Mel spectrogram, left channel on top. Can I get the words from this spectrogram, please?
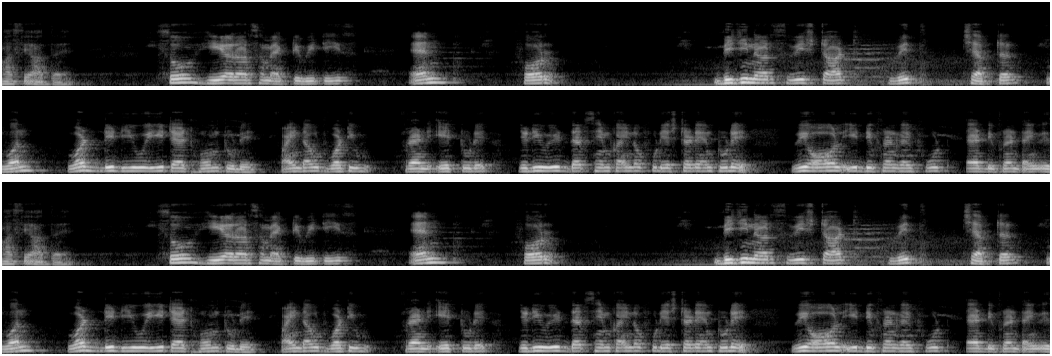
से आता है. So here are some activities, and for beginners we start with chapter 1. What did you eat at home today? Find out what your friend ate today. Did you eat that same kind of food yesterday and today? We all eat different kind of food at different times,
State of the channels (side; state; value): both; identical; correlation 1.00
